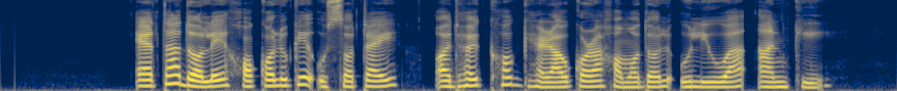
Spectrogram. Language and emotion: Assamese, neutral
